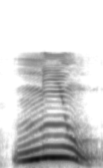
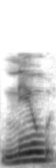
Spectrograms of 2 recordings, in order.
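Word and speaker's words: new: के बाद डब्लू है, तो इसको डेओ नहीं पढ़ेंगे, न मेयो, न नेओ, नहीं, इसको पढ़ेंगे डीओ। इनकी यू पढ़ते हैं ना, तो डीओ, म्यू, न्यू। उच्चारण स्थान कैसे, ड्यू, म्यू, न्यू, इस तरीके से पढ़ेंगे, क्योंकि ई डब्ल्यू को यू पढ़ते हैं, यू पढ़ते हैं, ना कि एव। तो डेव, मेव, नेव ऐसा नहीं पढ़ेंगे भैया।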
